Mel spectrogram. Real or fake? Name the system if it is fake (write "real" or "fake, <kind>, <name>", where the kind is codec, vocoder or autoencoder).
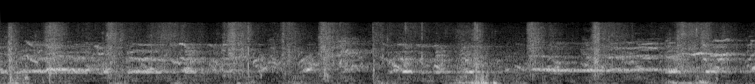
fake, vocoder, Vocos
